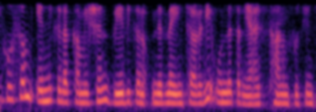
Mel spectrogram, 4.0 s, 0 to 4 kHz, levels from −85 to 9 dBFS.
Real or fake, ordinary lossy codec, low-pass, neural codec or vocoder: fake; none; 3.6 kHz; codec, 16 kHz, 0.8 kbps, ZipCodec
